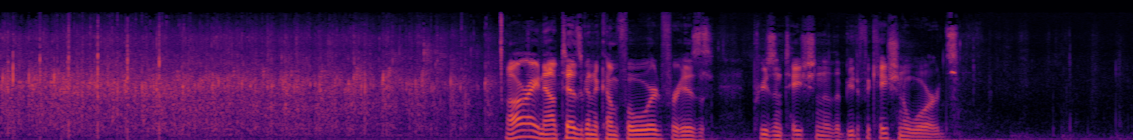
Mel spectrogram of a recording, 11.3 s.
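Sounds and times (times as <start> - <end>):
round of applause from a crowd: 0.0 - 5.4
speech: 5.0 - 9.7.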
